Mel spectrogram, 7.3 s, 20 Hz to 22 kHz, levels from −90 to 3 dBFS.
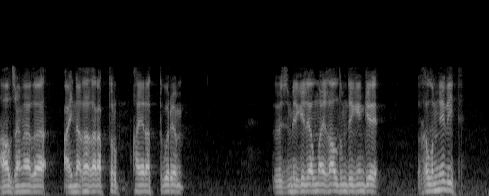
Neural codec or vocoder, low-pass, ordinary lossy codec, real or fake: codec, 16 kHz in and 24 kHz out, 2.2 kbps, FireRedTTS-2 codec; 5.4 kHz; none; fake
